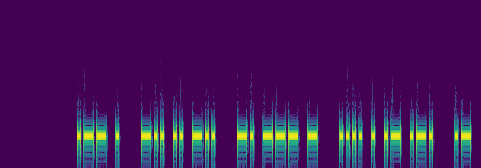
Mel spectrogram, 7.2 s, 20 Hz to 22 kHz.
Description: Morse code, heard as a keyed tone, about 25 wpm, 700 Hz. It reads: WE DID NOT HEAR A
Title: Sentences from Top 1000 Words - Review Part 4 - 25wpm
